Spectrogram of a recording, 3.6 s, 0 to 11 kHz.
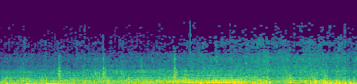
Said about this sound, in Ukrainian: Крайня східна точка України знаходиться за 5 кілометрів від села Рання Зоря. Доїхати туди нелегко. Для цього вам знадобиться обов'язково повнопривідна машина. Дороги тут, в принципі, немає. Нам доводиться їхати просто полем.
